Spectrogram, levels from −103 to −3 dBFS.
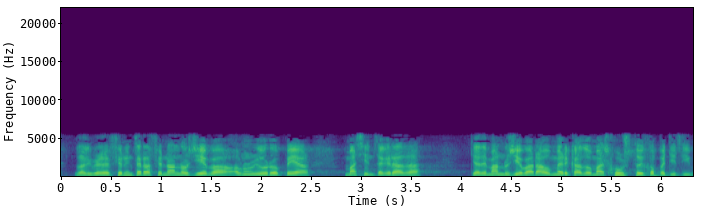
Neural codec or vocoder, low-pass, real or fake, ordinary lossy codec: none; 5.4 kHz; real; none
